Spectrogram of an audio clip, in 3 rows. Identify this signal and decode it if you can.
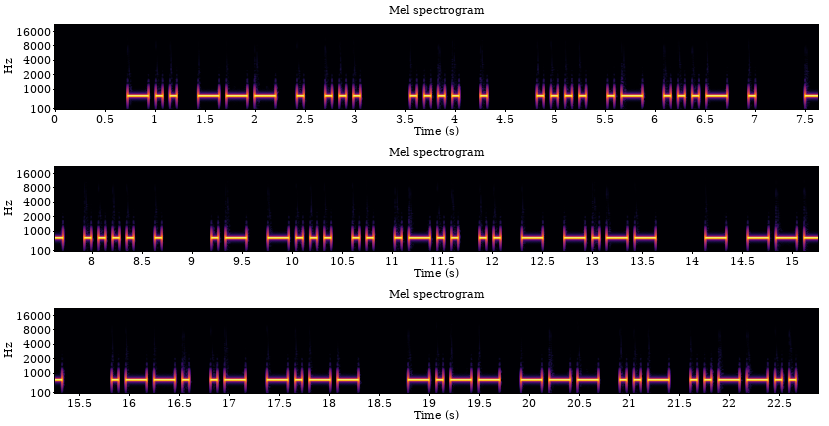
Morse code, heard as a keyed tone, about 17 wpm, 700 Hz. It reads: DOES HE HAVE THE ABILITY TO PAY YOU?
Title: Sentences from Top 1000 Words - Review Part 3 - 17wpm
